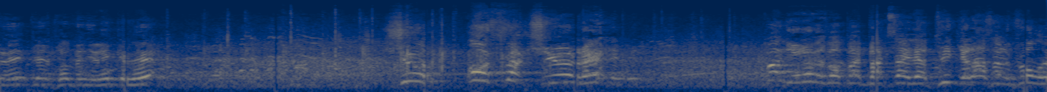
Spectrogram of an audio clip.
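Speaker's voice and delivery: put-on thick drunk Scottish brogue; a belligerent drunk Scot in a pub; mock Scottish drunk ranting; Scottish accent. Drunk Scotsman speaking.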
